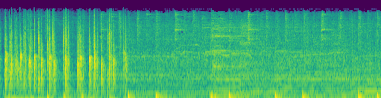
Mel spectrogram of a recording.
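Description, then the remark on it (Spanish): A short burst of hand clapping from a small group ending a Radio Cultura programme, quick, thinning out after a couple of seconds into scattered claps over a steady background hum. “Bueno, y con un aplauso terminamos el programa, que se acabó.”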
